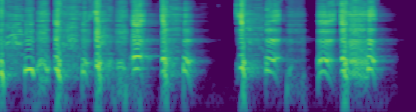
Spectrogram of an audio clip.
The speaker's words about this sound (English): His eyes flew open and he began to cough violently.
